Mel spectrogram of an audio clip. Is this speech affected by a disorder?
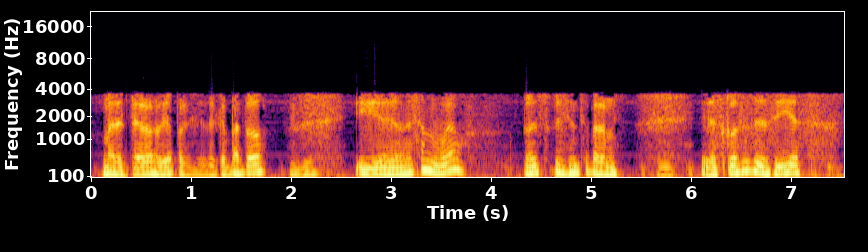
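Yes: Parkinson's disease; onset after returning to Bogotá, stooped hunched posture at times, loss of strength, weakness; voice sometimes trembles, sometimes intelligible, sometimes not understood at all.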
